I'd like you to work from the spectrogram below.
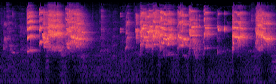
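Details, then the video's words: Lovebirds (Agapornis) singing with rapid, shrill chirps in irregular clusters, about thirty bursts a minute, bright scratchy twitters overlapping in places with short quiet breaks. "African Love birds Agapornis chirps singing sounds"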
